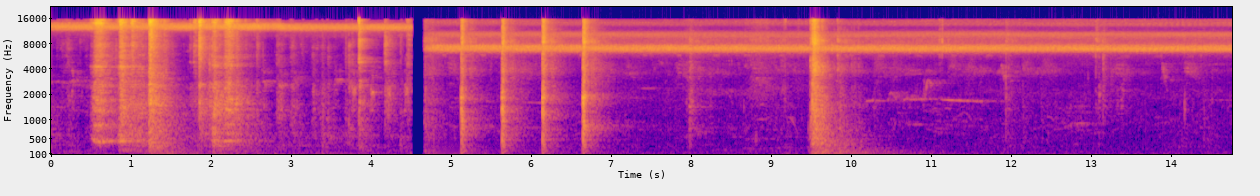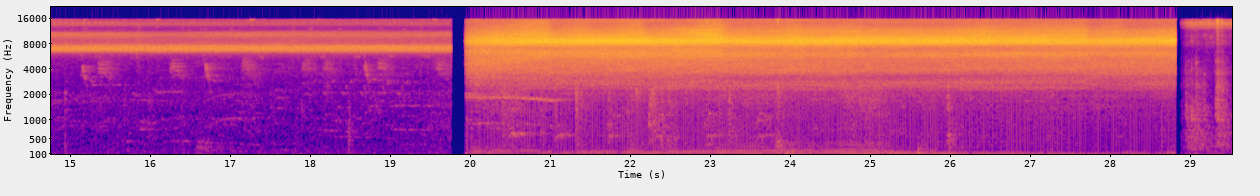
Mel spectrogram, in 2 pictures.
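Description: Insects shrilling in steady high tones, with scattered sharp knocks and clicks of work on a corrugated metal roof, mostly in the first few seconds. The sound changes abruptly several times, and it is loudest in the last third.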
